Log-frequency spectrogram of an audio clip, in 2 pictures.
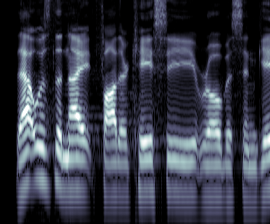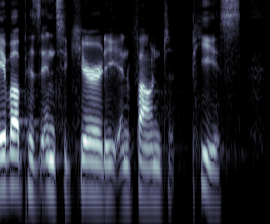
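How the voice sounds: The intonation is fairly even. It comes from a natural reading voice.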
